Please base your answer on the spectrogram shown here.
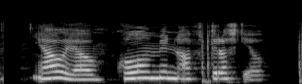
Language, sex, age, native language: Icelandic, male, 11, Icelandic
